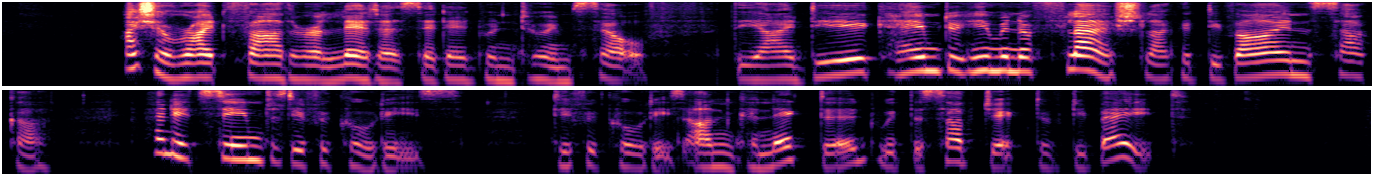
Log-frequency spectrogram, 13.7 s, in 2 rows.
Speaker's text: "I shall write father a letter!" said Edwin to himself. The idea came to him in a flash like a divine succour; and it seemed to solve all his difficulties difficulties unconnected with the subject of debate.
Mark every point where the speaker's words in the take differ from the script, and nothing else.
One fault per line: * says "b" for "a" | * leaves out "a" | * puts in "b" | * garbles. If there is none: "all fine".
* leaves out "solve all his"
